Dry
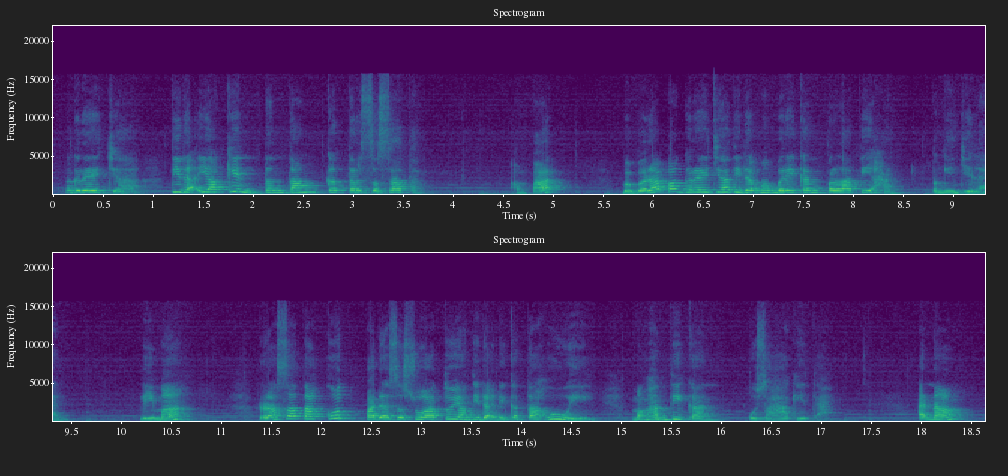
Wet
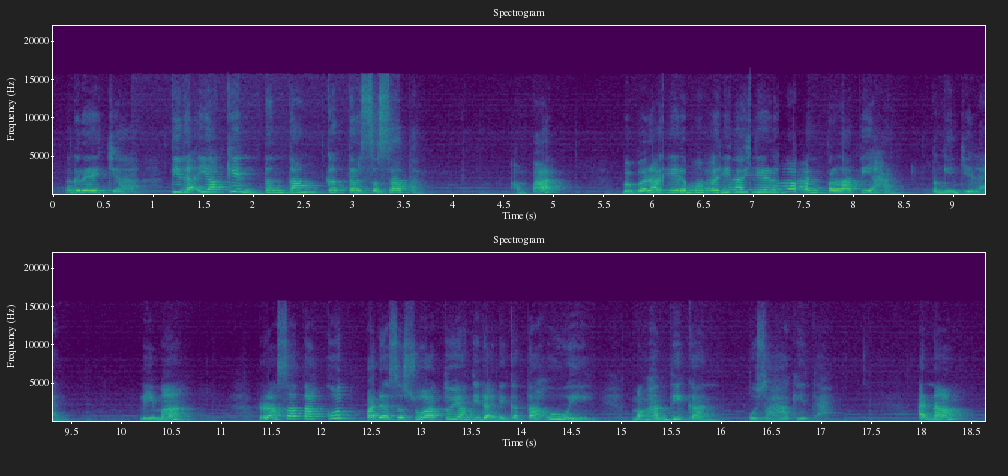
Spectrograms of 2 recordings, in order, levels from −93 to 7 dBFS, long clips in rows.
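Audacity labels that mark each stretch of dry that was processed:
0.780000	3.460000	high-shelf EQ 8,000 Hz +9.5 dB
6.040000	7.540000	reverse
8.980000	11.570000	parametric band 9,100 Hz −5.5 dB 1.7 octaves

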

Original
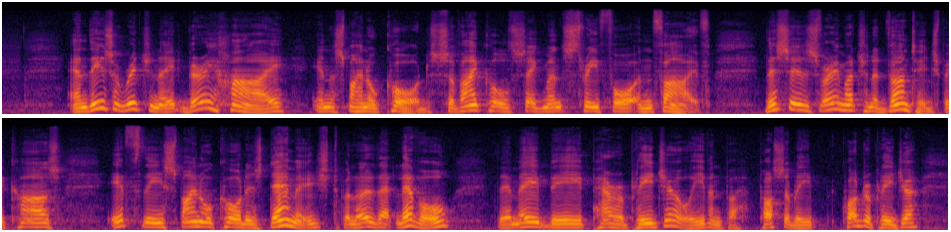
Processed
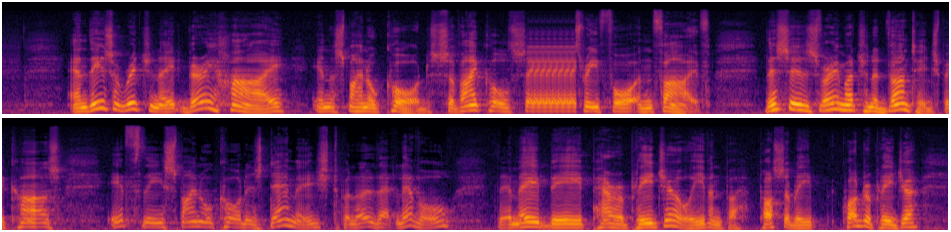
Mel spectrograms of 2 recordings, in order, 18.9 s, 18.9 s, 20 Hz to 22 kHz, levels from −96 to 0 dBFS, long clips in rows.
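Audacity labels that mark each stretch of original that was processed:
5.260000	5.260000	stutter in place 0.06 s, 8 plays
7.690000	8.880000	low-shelf EQ 340 Hz +7 dB
9.800000	14.540000	downward compressor, threshold −28 dBFS

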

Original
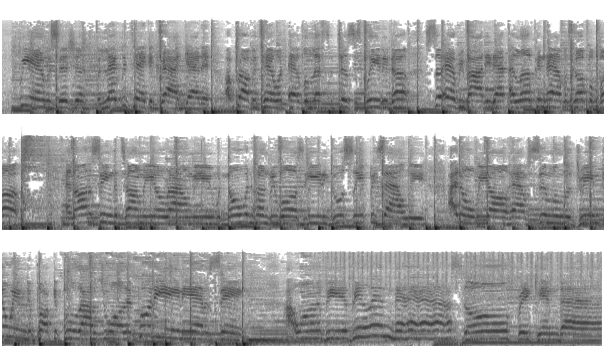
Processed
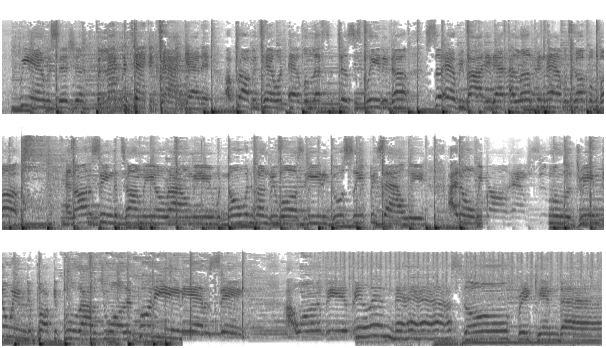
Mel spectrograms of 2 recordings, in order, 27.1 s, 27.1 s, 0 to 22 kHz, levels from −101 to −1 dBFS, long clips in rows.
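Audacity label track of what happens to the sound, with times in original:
1.430000	2.800000	ceiling on every frequency bin ceiling under each frame's peak by 16 dB
6.550000	7.600000	delay throw 550 ms, feedback 55%, level −10.5 dB
16.220000	17.230000	resonant band-pass 970 Hz → 5,000 Hz, Q 3.6
20.760000	23.370000	Butterworth high-pass 330 Hz 72 dB per octave

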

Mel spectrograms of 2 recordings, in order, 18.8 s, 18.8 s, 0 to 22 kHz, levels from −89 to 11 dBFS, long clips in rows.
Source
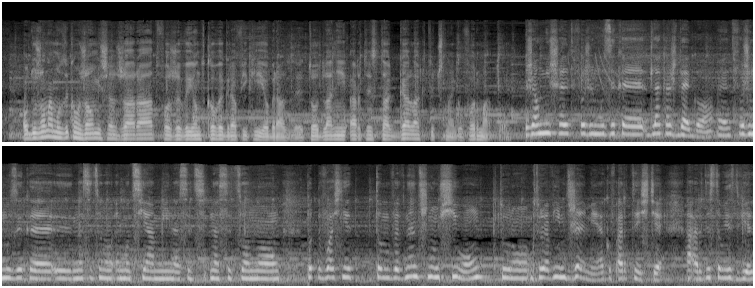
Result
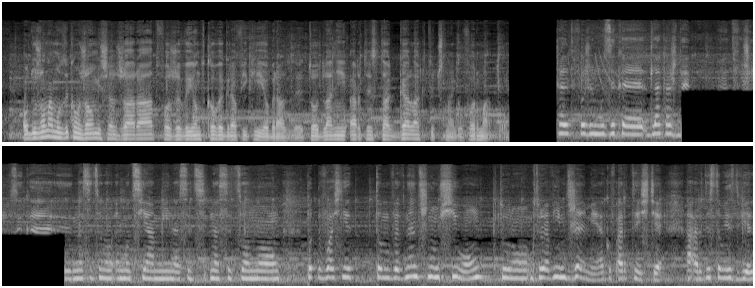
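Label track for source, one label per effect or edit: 6.330000	6.930000	silence
8.480000	10.170000	linear-phase brick-wall high-pass 1,700 Hz

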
